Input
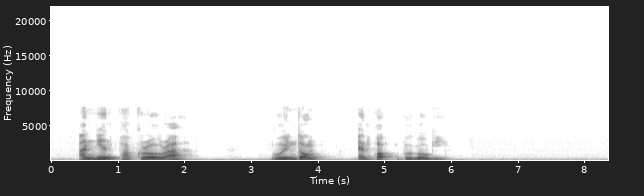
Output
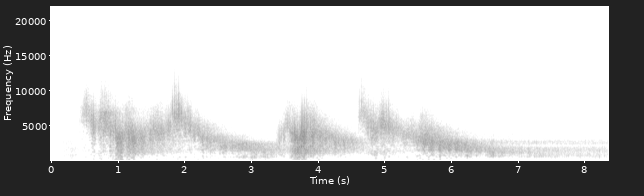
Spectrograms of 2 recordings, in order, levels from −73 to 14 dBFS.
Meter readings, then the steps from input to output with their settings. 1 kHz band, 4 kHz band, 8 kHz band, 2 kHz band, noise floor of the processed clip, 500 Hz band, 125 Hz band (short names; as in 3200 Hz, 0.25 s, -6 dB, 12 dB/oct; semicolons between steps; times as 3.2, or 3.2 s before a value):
-23.5 dB, +4.5 dB, n/a, -9.5 dB, -62 dBFS, -39.0 dB, under -40 dB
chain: Wiener smoothing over 41 samples; reverse; compressor 4:1, threshold -32 dBFS, peak gain reduction 18 dB; reverse; HPF 41 Hz 12 dB/oct; shoebox room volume 140 m³, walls hard, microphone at 1.3 m; chorus voices 4, 0.28 Hz, delay 26 ms, depth 3.7 ms; ten-band EQ 125 Hz +6 dB, 250 Hz -3 dB, 500 Hz -9 dB, 1000 Hz +11 dB, 2000 Hz +8 dB, 4000 Hz +11 dB; AGC gain up to 3 dB; dynamic EQ 1400 Hz, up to -8 dB, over -40 dBFS, Q 2.1; added harmonics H 4 -36 dB, 6 -6 dB, 7 -35 dB, 8 -22 dB, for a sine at -9.5 dBFS; spectral gate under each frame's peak -30 dB weak; on a send: narrowing echo 0.139 s, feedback 65%, band-pass 1400 Hz, level -4 dB; on the sum: gain +2 dB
